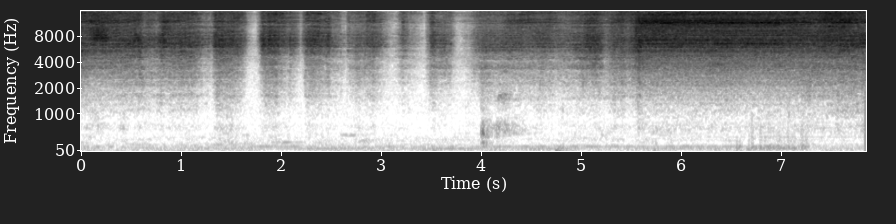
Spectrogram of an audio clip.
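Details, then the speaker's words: Car tire, flat from a long screw: sharp hiss in bursts then a steady rush as air escapes through the small puncture after the screw is pulled, before plugging. Tire air leak. "I can hear it starting to leak."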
